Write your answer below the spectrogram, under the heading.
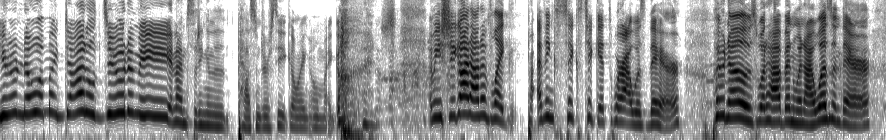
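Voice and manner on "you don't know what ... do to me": put-on, very high, tearful sobbing voice. Speaker retells her older sister getting pulled over; imitating someone crying. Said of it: "she would start crying".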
